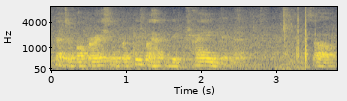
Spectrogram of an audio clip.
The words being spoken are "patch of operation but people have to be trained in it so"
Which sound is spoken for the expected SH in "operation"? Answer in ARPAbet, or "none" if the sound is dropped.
SH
